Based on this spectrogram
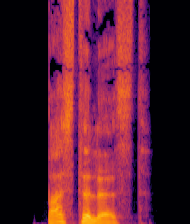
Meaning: second-person singular subjunctive I of basteln
- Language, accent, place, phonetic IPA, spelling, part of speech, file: German, Germany, Berlin, [ˈbastələst], bastelest, verb, De-bastelest.ogg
